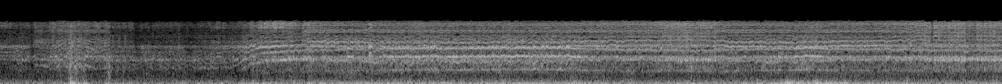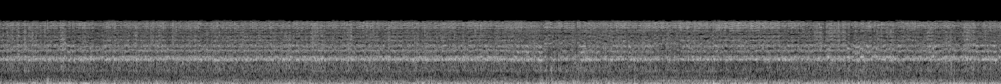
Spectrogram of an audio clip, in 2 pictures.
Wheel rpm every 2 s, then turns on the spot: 70, 130, 160, 160, 160, 160, 160, 160, 160, 160.
none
